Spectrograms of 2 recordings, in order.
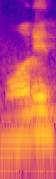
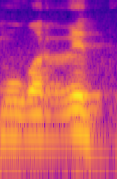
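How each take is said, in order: First: The word is said as two syllables. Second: The word is said as three syllables. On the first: The speaker calls it wrong. "मोरिद नहीं" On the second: The speaker calls it right.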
